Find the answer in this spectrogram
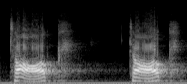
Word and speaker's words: talk: Number 4 talk پیش از K قرار گرفته تلفظ نمیشه.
